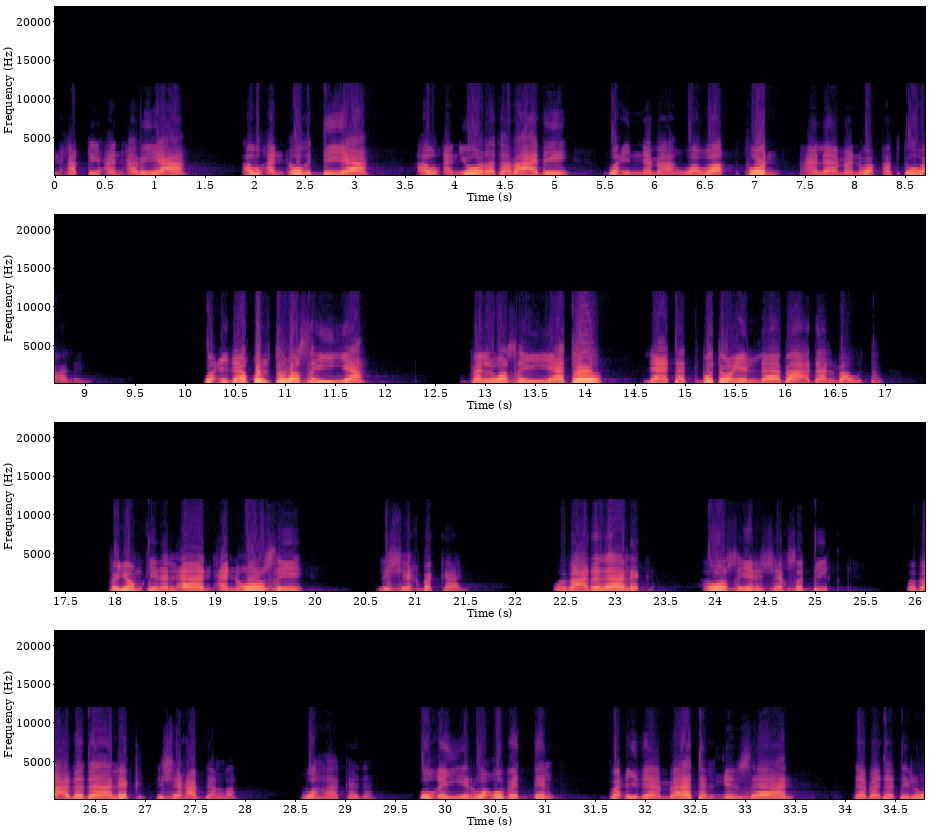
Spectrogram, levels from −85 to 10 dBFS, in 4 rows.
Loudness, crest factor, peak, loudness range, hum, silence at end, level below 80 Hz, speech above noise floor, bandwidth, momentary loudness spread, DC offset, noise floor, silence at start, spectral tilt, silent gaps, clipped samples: -19 LUFS; 18 dB; -2 dBFS; 7 LU; none; 0 s; -42 dBFS; 55 dB; 12 kHz; 14 LU; under 0.1%; -74 dBFS; 0 s; -7 dB/octave; 9.58-10.17 s, 12.66-12.72 s, 17.56-17.92 s, 22.14-22.36 s, 25.77-25.91 s; under 0.1%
